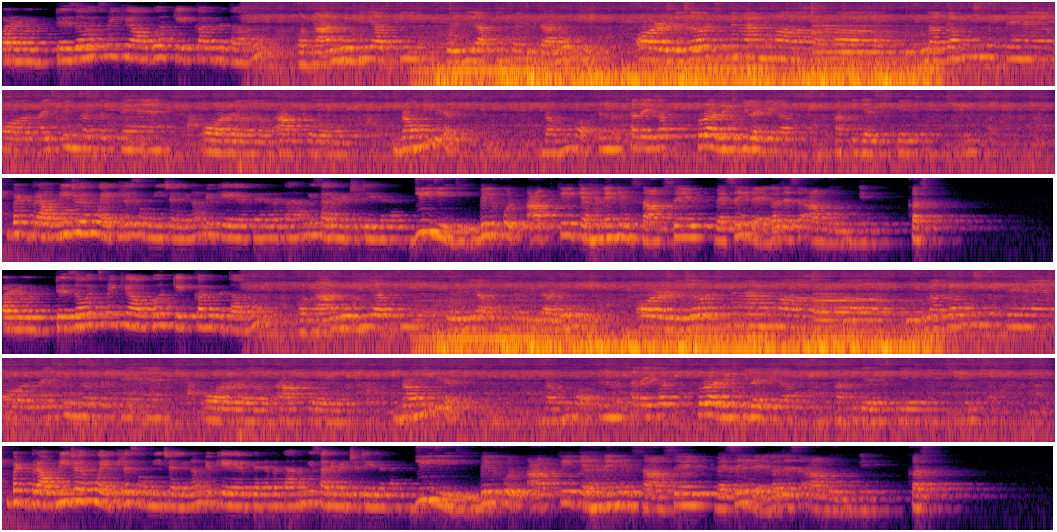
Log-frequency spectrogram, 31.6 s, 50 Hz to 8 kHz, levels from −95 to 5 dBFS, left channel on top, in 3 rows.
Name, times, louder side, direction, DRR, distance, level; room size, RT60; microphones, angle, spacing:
voice 1, 0.0-2.6 21.1-25.1, right 1 dB, 35° right, 0 dB, 0.6 m, -27 dB
sound 1, 2.4-21.0, equal, 5° right, 0.8 m, -35 dB
voice 2, 3.0-5.9 6.3-12.1 12.5-14.0 14.4-15.5 15.9-17.2 17.5-18.4 18.8-19.8 20.1-20.5 25.1-29.7 30.2-30.4, left 1 dB, 30° left, 0 dB, 0.4 m, -27 dB
sound 2, 4.1-9.3, equal, 85° left, 0.7 m, -24 dB
2.7 x 2.4 x 4.1 m, 1.2 s
head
